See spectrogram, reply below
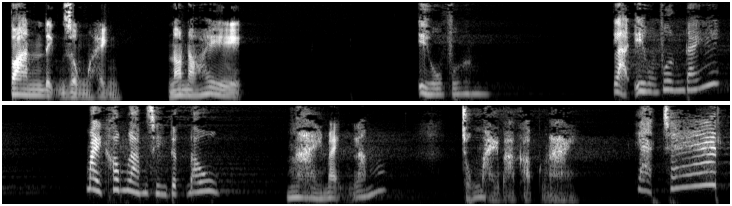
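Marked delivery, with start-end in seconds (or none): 4.1-14.5 high, soft, ghostly demon voice; eerie high-pitched menace from a spirit; haughty female demon. Acted. Female demon warns the exorcist about her master, eerie menace.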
